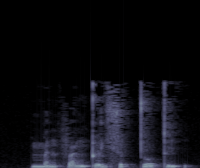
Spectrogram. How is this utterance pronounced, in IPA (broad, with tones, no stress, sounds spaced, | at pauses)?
m a̰˧˨ n f a˧˩ ŋ t̪ ə˧˩ j s ə˦˥ p̚ t̪ o˨˦ t̪ ḭ˧˨ ʔ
